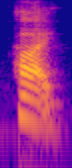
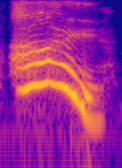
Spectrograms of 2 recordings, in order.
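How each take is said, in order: First: The greeting sounds angry and hostile. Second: The greeting sounds happy and excited. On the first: The speaker is angry at the listener. "why are you angry at me?" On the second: The speaker is glad to see the listener. "that I'm excited to see you, I'm happy"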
